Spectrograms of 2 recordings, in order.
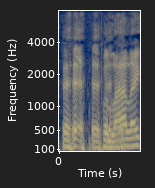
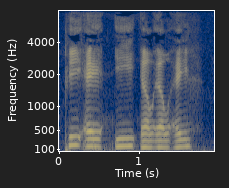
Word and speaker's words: paella: P A E L L A. – No, it's paella. – Paella. – Paella. – Where's the L's? Are they silent? – The L's are always pronounced as a Y. – Are they? – P-A-E-L-L-A.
